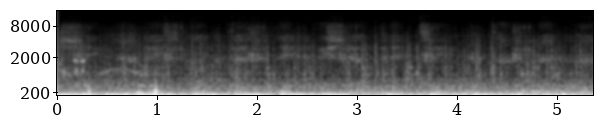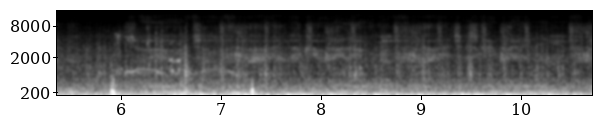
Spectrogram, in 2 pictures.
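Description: Off-road vehicle engine running while driving a rough trail, a steady low drone with a few short knocks around the middle.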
